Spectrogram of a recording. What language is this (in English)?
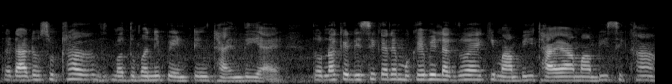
Sindhi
